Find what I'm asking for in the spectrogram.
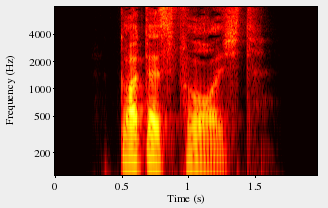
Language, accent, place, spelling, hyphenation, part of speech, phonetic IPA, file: German, Germany, Berlin, Gottesfurcht, Got‧tes‧furcht, noun, [ˈɡɔtəsˌfʊʁçt], De-Gottesfurcht.ogg
- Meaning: fear of God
